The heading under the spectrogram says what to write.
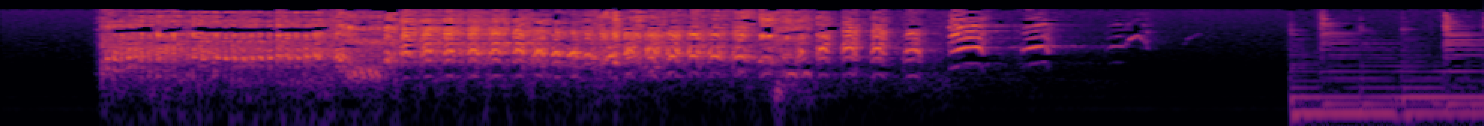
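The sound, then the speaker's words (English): A lyrebird pours out a loud, rapid medley of varied mimicked bird calls, chirps, whistles and rising trills that break into short bursts before stopping, after which a steady harmonic sound begins; the lyrebird is imitating other bird calls and sounds it hears in nature. “We'll leave you now with the sound of the lyrebird, made famous by imitating other bird calls and sounds that it hears in nature.”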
